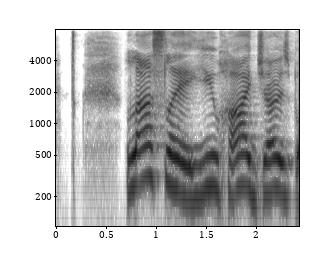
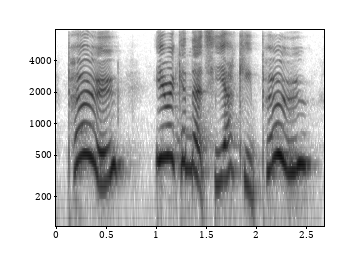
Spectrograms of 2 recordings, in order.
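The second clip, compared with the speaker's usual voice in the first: put-on much higher child-directed voice, questioning; playful parent; 11 semitones higher, 4 dB louder than usual. Shown as a demonstration. Parent being Harley's voice over the mud, playful high questioning. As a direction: play up the yucky word for a little one.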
